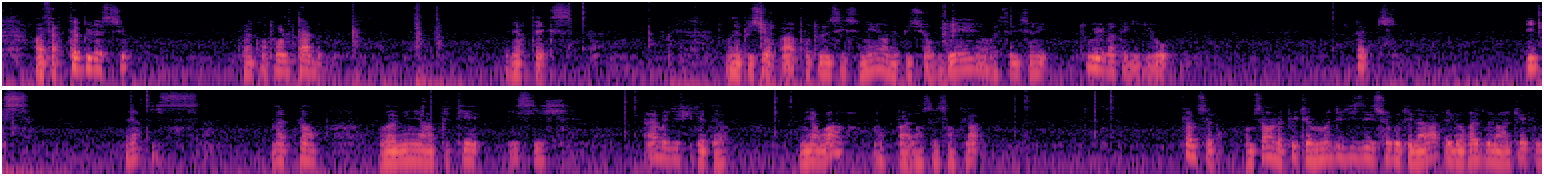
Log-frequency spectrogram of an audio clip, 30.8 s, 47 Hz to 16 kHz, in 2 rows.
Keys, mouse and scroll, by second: 4.2 ctrl+Tab, 7.7 a, 9.5 b, 15.5 x, 18.9 x, 19.7-30.8 drag.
